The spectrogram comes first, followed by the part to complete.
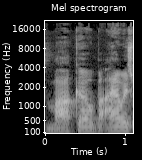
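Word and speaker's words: Mako: blinking pipe that's got them I know it's pronounced Mach o but I always pronounced it make o it was kinda like the the actor and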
